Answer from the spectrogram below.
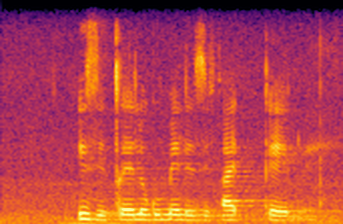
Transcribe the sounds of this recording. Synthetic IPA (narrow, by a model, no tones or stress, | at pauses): iziǀɛlɔk̬umɛlɛzifa | k̬ɛːlwɛ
